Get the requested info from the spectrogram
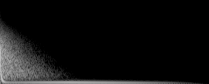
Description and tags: Sys100snare2
Exotic Electronic Percussion42
electronic, percussion, exotic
